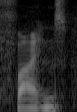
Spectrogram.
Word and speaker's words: Fiennes: There's a lot of emotions, but I also learned how to correctly pronounce Ralph Fiennes, who was Voldemort, into Rafe Yeah, Fiennes. it's like a rape. Even though it's art, Vines.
